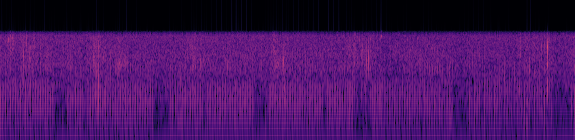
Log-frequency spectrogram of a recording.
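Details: Low continuous humming from a porcupine, broken into regular pulses roughly every second like purring breaths, with a raspy overlay and a faint click near the end.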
